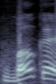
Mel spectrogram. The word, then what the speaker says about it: bokeh: bokeh, but bokeh I believe is the correct pronunciation. Bokeh is very evident when you have a very shallow depth of field.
